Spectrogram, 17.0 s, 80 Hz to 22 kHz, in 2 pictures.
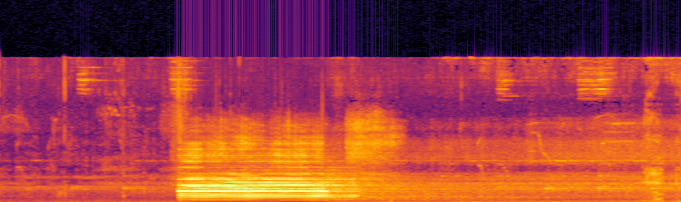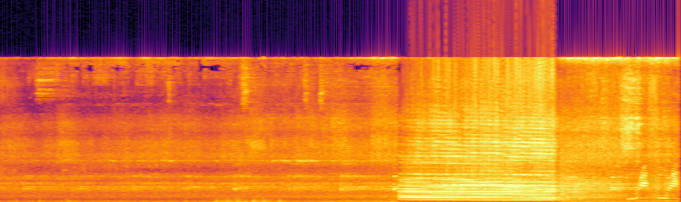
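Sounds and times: freight train rumbling past: 0:00.0 - 0:17.0
locomotive air horn: 0:02.2 - 0:06.5, 0:13.5 - 0:15.9.

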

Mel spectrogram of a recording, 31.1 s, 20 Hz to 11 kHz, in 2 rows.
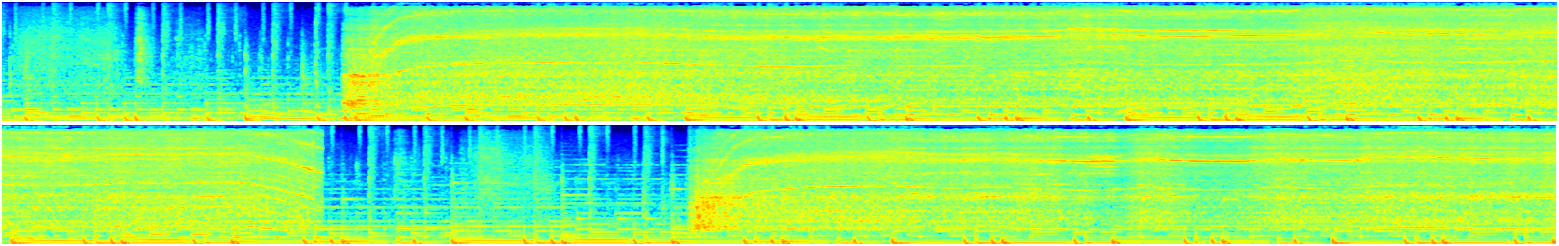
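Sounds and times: track saw cutting wood: 0:03.4 - 0:18.8, 0:22.4 - 0:31.0.

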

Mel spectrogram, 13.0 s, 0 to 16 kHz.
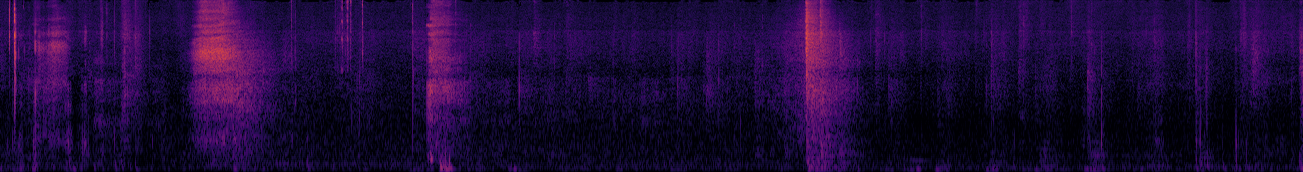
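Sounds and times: breathy sniff: 0:00.3 - 0:02.8.

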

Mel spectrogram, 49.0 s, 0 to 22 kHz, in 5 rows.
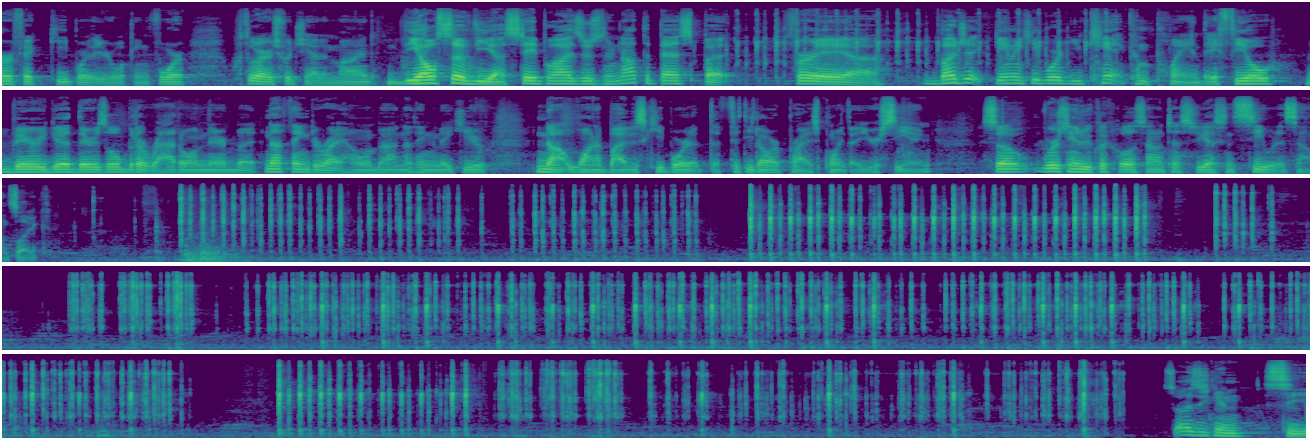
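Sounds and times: mechanical keyboard typing: 0:05.2 - 0:08.4, 0:20.9 - 0:29.2, 0:29.9 - 0:40.7, 0:41.3 - 0:47.7.

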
